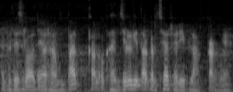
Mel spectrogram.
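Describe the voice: A man at a fast pace with ordinary pitch variation. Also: fairly low pitch for a man.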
